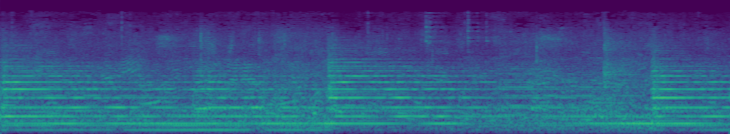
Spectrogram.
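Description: Church bells of St Mark's Campanile ringing: several bells of different pitches struck again and again, their tones ringing on and overlapping.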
